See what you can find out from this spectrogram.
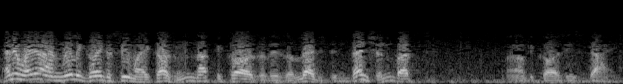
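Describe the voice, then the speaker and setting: A man's voice: medium pitch, big pitch swings, normal speed, a little hiss or hum, lightly acted. A man playing a genial, worried middle-aged clubman, in 1940s radio acting style, talking chattily with nervous laughs. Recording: tinny lo-fi old radio recording.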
